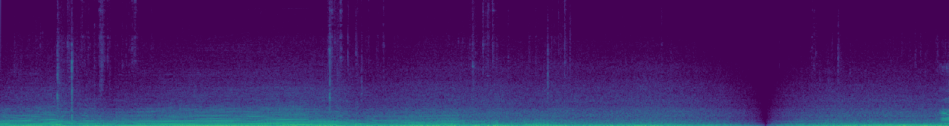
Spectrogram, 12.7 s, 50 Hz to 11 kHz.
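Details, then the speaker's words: BMW E46 325ci driving after welding its leaky headers, leaking about six months: crisp, even exhaust note rising and falling smoothly with revs, no ticking or puffing from the headers; normal exhaust, headers now sealed. "This is exactly what I was hoping these headers would sound when they're clean."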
